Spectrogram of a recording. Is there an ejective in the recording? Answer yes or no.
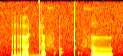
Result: yes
